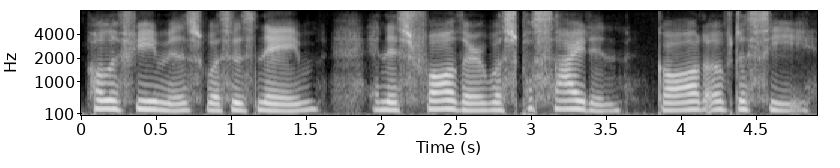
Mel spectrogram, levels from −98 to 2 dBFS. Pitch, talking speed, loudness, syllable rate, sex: 210 Hz, 160 wpm, -16 LUFS, 4.5 syllables/s, female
